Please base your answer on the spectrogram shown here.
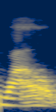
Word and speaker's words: while: The silent E makes the I say its name.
